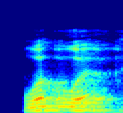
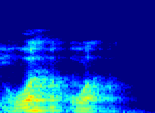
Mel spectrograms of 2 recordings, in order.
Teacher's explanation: Wa huwa, haknya boleh disukun menjadi wahwa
